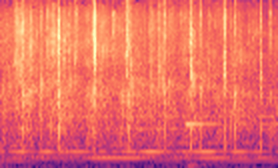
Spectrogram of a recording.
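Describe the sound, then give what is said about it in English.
An audience applauds, a steady wash of many hands clapping with scattered sharper claps, over a faint sustained tonal hum; no one speaks. “I believe those applause will be for heaven as it happens here, and it's going to be a lot louder than what just happened.”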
